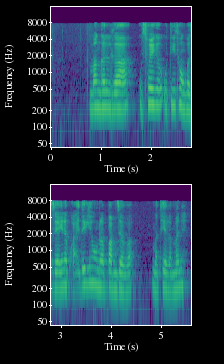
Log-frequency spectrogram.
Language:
Manipuri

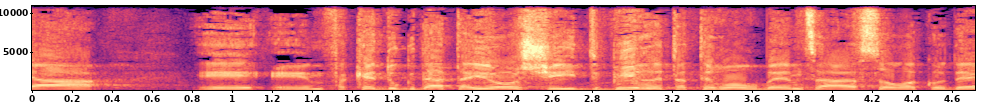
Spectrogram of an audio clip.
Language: Hebrew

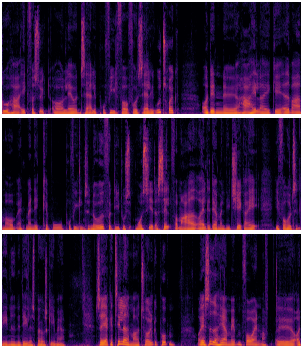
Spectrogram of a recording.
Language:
Danish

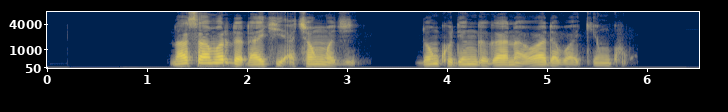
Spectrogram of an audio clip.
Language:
Hausa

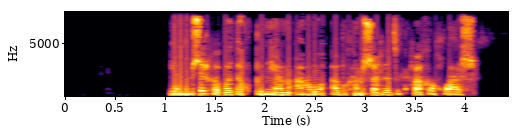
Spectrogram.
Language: Kabardian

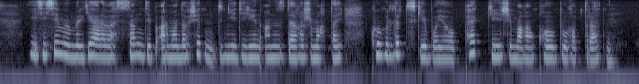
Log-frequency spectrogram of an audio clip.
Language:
Kazakh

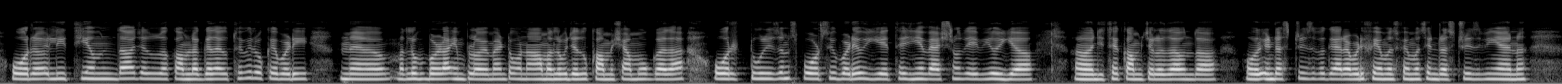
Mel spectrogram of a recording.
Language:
Dogri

